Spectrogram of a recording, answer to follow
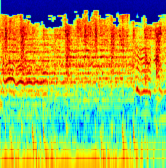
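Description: Electronic rave dance music from a DJ mix: a loud steady bassline under repeated drum hits, with a high wavering melody line over the top.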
